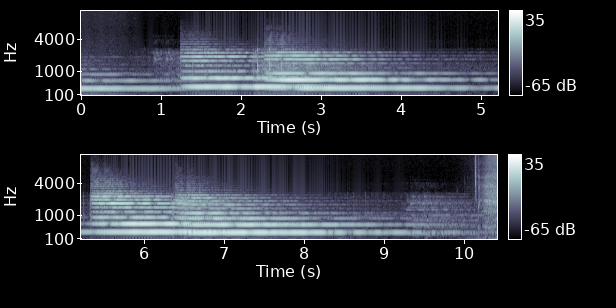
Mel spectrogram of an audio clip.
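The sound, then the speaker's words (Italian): A short electric guitar theme soaked in heavy reverb, entering in a song's second verse, with a few sustained notes struck in pairs that ring out long and blur into each other, played alone with no voices. “Qui entra un piccolo tema di chitarra elettrica molto riverberato ed è come se per la prima volta, dopo che ci siamo ambientati, intravedessimo una scala di legno che porta al piano superiore.”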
